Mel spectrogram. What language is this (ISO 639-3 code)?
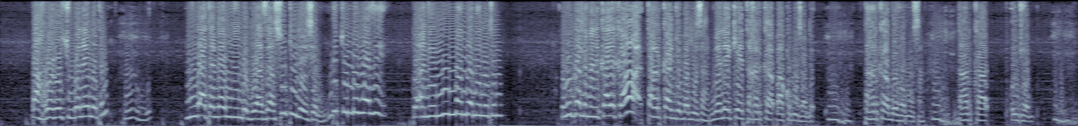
srr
